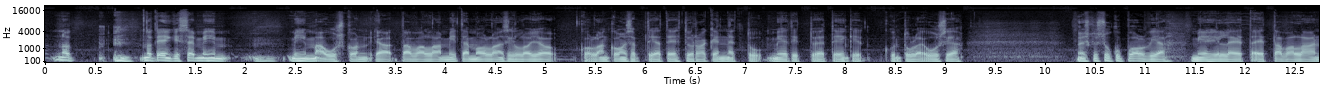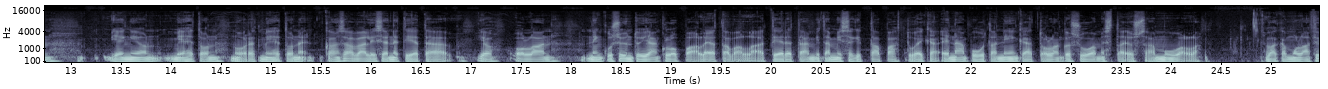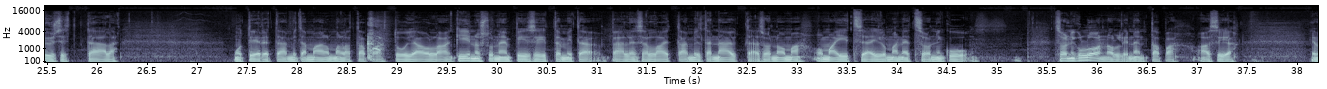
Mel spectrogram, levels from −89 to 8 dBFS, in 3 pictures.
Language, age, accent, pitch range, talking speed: Finnish, 20-39, native, 90-100 Hz, 155 wpm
